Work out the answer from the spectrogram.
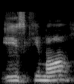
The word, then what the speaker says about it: E-SKIMO: Yes, it's actually E-SKIMO, stands for Electric Ski Mountaineering.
